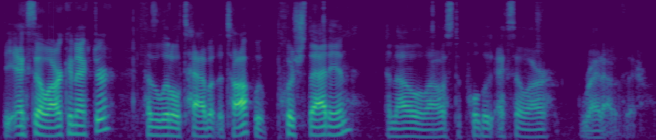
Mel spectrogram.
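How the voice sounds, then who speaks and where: A man's voice: medium pitch, fairly even intonation, brisk. A man presenting an instructional equipment setup tutorial, explaining each step in a plain, practical way.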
